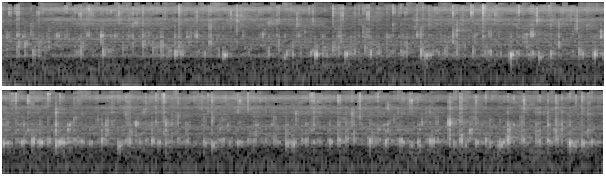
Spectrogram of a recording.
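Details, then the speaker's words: Keurig K-Mini single-serve coffee maker heating, light pulsing: irregular gurgling and bubbling of boiling water with a thin trickle of pouring liquid, nothing harsh or grinding; brewing normally. "And okay, I can hear it boiling."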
